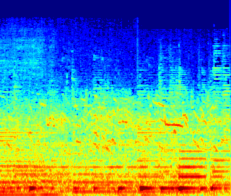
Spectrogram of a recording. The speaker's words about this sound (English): You hear the seagulls? You hear the seagulls out there? Yeah. Gulls. Gulls, not seagulls. Gulls. Western gulls. That's right.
